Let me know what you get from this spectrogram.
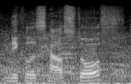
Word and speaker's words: Nicolas Hausdorf: And I'm here with Nicolas Hausdorf.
